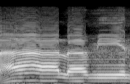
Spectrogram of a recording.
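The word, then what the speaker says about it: العالمين: lanjut Hai Dil alamin sini ada huruf Ain Robby lah main keluar dari tenggorokan bagian tengah ya makhrojnya huruf Ain itu tenggorokan bagian tengah jadi cara pengucapannya telaah bukan huruf hamzah rabbil alamin nah ini tidak boleh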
